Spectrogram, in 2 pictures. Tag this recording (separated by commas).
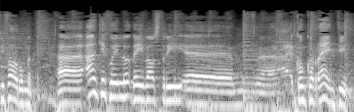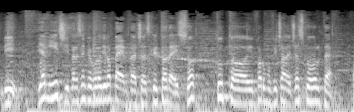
Music, Speech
